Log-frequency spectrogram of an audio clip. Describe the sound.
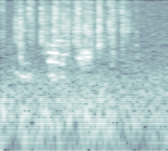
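Typing on a computer keyboard: a quick, uneven run of faint key taps that lasts under two seconds.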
